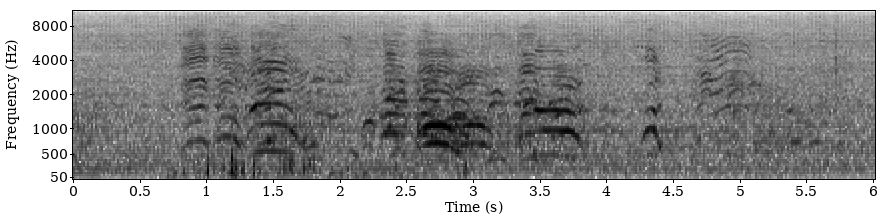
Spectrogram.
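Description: Distant shouting voices across a youth football field: several high-pitched calls and yells, between about one and four and a half seconds in.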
